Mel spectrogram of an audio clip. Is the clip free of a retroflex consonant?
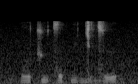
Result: yes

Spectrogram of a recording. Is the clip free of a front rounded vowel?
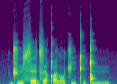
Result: no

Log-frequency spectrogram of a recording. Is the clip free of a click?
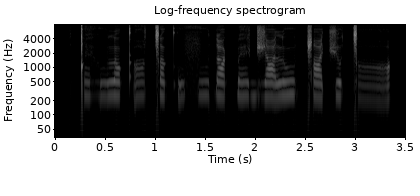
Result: no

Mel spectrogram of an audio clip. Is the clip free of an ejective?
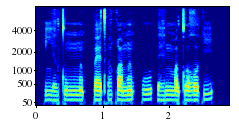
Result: no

